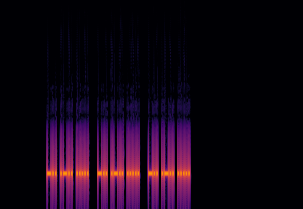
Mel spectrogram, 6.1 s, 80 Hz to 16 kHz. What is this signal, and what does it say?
Morse code, heard as a keyed tone, about 44 wpm, 700 Hz. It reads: DL5 DL5 DL5
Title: Callsign Prefixes for Top 25 DXCC - Repeated 3x - 45wpm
